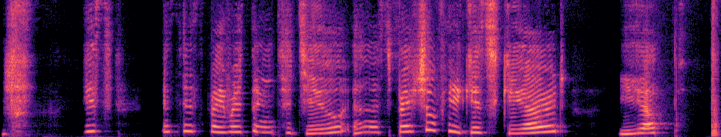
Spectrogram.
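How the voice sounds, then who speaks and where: In a put-on character voice, the speaker talks at a moderate pace with an extremely high pitch. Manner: playful, curious.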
